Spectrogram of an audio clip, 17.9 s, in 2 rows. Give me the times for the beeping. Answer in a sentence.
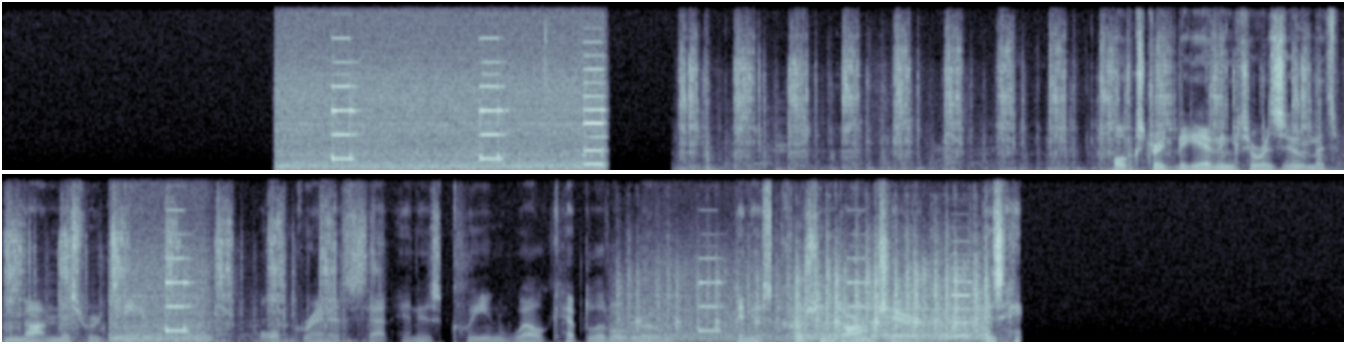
You can hear the beeping from 1.8 to 4.0 s, from 9.7 to 10.3 s and from 13.2 to 15.7 s.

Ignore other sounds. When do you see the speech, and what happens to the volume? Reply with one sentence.
The speech can be heard from 7.3 to 15.8 s, getting quieter then louder.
